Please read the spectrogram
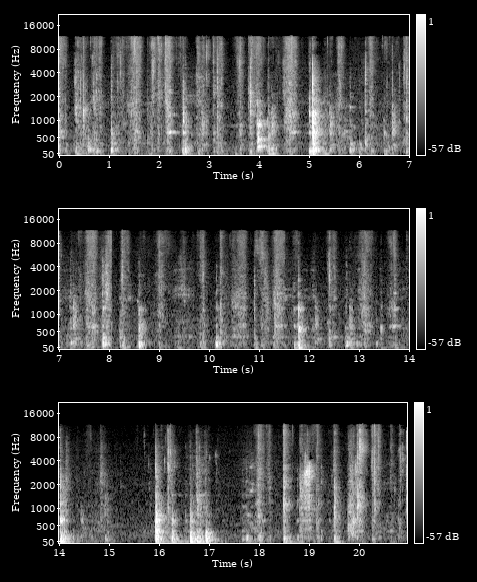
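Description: Hands kneading a stiff coarse-semolina and flour bread dough in a glazed earthenware kneading dish: irregular pressing, slapping and rubbing thumps, with the strongest thump about five seconds in.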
